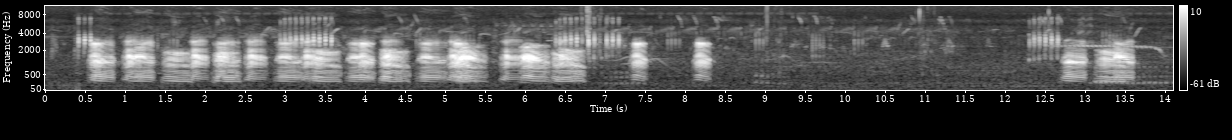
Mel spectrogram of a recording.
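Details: Indian bullfrog calling in a rapid series of about a dozen harsh, harmonic croaks over six seconds. A few scattered single croaks follow, then a quiet gap before a short final burst of three or four croaks.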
